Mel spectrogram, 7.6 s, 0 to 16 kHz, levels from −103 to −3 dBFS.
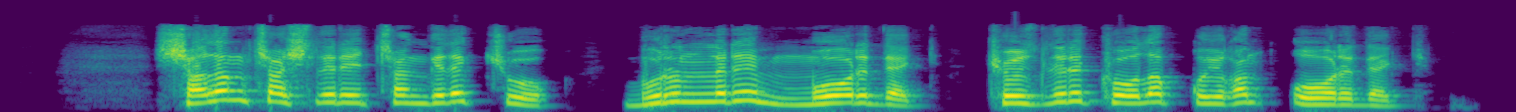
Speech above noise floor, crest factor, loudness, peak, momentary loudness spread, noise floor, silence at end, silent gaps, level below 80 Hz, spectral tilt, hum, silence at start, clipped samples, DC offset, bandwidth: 47 dB; 14 dB; -14 LUFS; 0 dBFS; 8 LU; -61 dBFS; 0.6 s; 3.02-3.11 s, 4.81-4.92 s; -64 dBFS; -5.5 dB/octave; none; 0.8 s; under 0.1%; under 0.1%; 7.6 kHz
